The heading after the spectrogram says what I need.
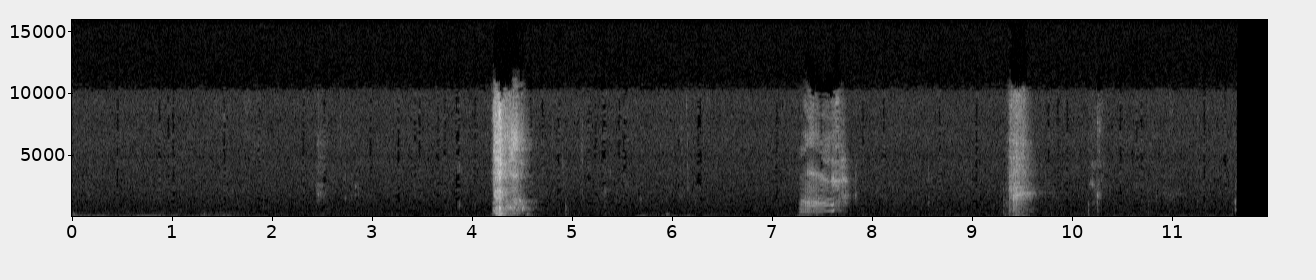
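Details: Cat coughing: three short, harsh, hacking bursts separated by quiet, shown by a feline veterinarian to tell coughing apart from retching up a hairball.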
